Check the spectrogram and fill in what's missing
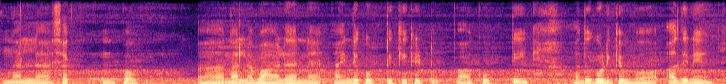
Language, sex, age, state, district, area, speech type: Malayalam, male, 18-30, Kerala, Palakkad, rural, spontaneous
